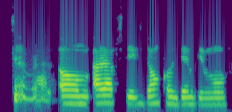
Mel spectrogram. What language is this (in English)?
Nigerian Pidgin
